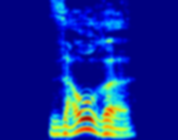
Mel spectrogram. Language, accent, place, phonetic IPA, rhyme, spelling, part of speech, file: German, Germany, Berlin, [ˈzaʊ̯ʁə], -aʊ̯ʁə, saure, adjective / verb, De-saure.ogg
- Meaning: Inflected form of sauer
